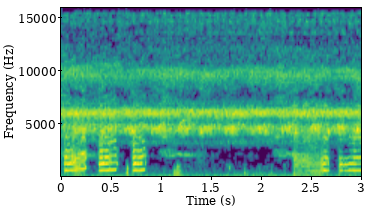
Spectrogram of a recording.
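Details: Wild junglefowl hen calling for a mate: a few short harmonic clucks, a quiet gap with faint distant notes, then a low dipping note and renewed clucking, over a constant shrill background drone.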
